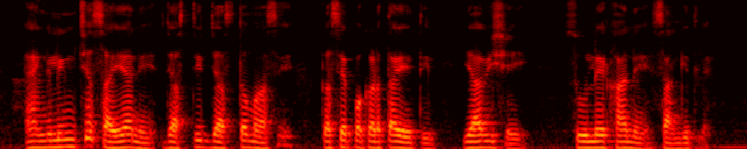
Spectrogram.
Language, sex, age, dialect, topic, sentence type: Marathi, male, 18-24, Standard Marathi, agriculture, statement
